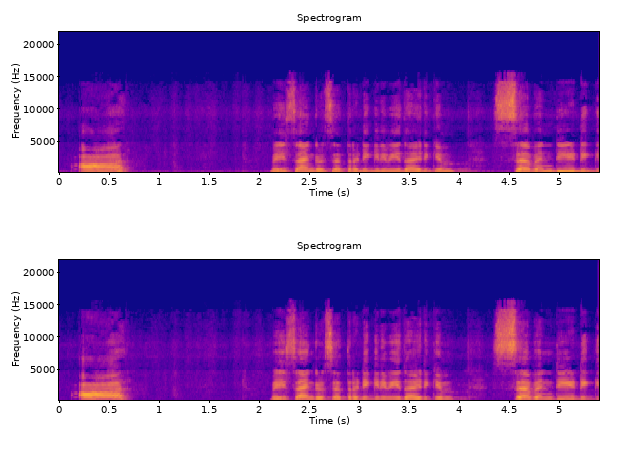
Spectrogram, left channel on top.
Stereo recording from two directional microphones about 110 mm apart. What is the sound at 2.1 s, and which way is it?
A woman's voice, 30° right (ahead or behind).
